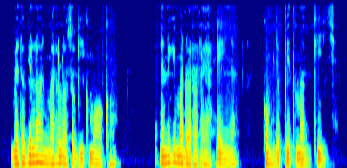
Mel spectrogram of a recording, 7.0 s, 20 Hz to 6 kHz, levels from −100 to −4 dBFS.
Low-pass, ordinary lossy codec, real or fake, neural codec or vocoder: 5.4 kHz; none; fake; vocoder, 44.1 kHz, 128 mel bands every 256 samples, BigVGAN v2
